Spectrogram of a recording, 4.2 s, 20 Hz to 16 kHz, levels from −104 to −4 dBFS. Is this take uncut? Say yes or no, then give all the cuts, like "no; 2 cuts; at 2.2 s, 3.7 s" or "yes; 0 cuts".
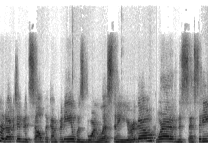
no; 1 cut; at 3.1 s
